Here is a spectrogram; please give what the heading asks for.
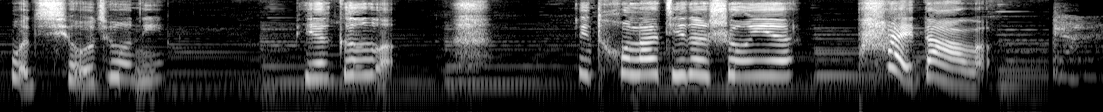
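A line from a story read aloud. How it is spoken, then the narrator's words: Crying on the phone. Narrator (Chinese): 他给李大脚打过电话，哭着说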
